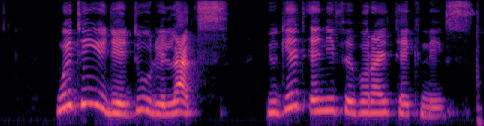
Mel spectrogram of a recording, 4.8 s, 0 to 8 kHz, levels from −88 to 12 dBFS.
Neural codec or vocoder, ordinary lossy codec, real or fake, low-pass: none; none; real; none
